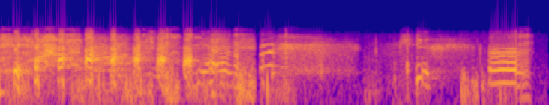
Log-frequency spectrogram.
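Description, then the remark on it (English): A man imitates a dog, letting out a rapid run of loud barking yelps, then a few strained whines and a final drawn-out howl-like cry. “So now the guy is barking.”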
